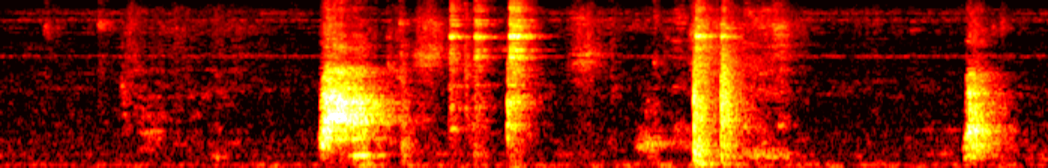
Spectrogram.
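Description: A spatula stirring thick tomato spaghetti sauce in a metal pan, giving a few short scrapes and knocks against the pan, the loudest about two seconds in.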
